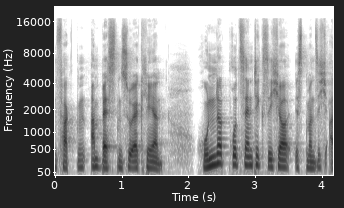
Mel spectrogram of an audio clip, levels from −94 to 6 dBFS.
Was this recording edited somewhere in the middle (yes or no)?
no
